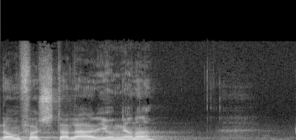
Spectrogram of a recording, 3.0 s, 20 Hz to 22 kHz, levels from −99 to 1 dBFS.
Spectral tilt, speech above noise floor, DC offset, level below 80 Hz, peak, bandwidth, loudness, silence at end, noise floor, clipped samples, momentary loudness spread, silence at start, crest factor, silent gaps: -4.5 dB/octave; 32 dB; under 0.1%; -60 dBFS; -2 dBFS; 16 kHz; -17 LUFS; 1.3 s; -49 dBFS; under 0.1%; 5 LU; 0 s; 16 dB; none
